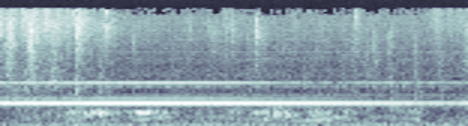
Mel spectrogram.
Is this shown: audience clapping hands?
no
